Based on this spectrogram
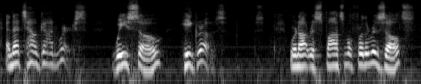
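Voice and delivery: rising preacher's cry, pitch lifted; fervent sermon build; preaching. Acted. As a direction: preach it out to the congregation. Preacher builds to full force.

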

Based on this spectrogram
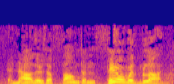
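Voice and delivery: ordinary talk

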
